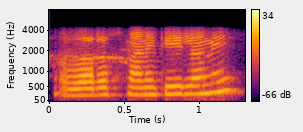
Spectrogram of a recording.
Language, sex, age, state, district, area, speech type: Odia, female, 45-60, Odisha, Angul, rural, conversation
